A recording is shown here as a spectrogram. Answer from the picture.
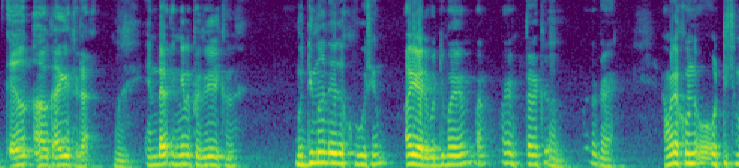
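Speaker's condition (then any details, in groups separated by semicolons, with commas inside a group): Cerebral palsy; from birth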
